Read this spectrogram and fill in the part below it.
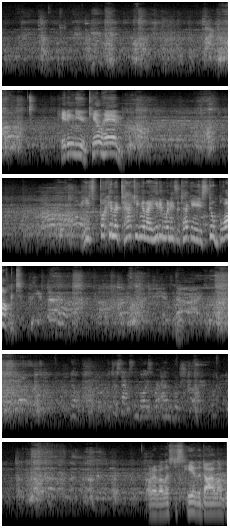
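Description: Game sounds and music play from a television speaker in a quiet room.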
